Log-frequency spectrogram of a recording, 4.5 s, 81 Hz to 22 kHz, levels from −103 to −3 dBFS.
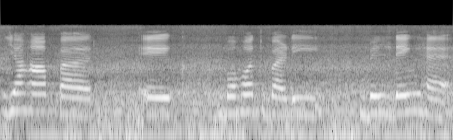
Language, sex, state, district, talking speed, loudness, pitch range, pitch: Hindi, female, Haryana, Jhajjar, 90 wpm, -15 LUFS, 230-260 Hz, 245 Hz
